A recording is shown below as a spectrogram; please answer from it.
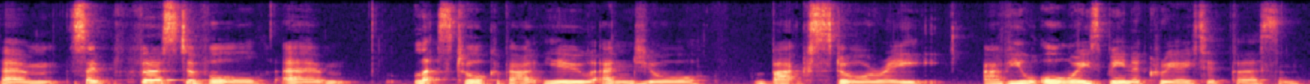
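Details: Adult woman speaking; normal voice.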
